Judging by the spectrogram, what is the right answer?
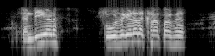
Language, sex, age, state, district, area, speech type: Punjabi, male, 18-30, Punjab, Fatehgarh Sahib, rural, conversation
